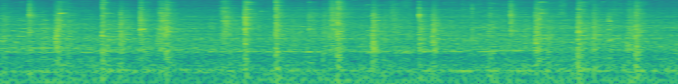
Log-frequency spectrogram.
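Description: Pakistan Railways passenger coaches of the Chenab Express rolling past as the train pulls out of the station. Their wheels click irregularly over the rail joints above a steady low rumble.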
